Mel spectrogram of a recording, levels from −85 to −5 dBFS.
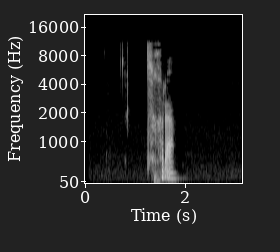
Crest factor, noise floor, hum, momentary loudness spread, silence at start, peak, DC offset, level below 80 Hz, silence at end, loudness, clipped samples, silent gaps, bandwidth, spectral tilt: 30 dB; -69 dBFS; none; 19 LU; 1.25 s; -4 dBFS; under 0.1%; -62 dBFS; 1.3 s; -28 LUFS; under 0.1%; none; 11.5 kHz; -3 dB/octave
